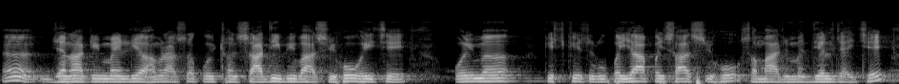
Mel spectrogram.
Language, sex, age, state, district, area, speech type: Maithili, male, 60+, Bihar, Darbhanga, rural, spontaneous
